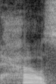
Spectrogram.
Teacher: I think the word house in English has a pretty close H, which is a voiceless glottal fricative.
